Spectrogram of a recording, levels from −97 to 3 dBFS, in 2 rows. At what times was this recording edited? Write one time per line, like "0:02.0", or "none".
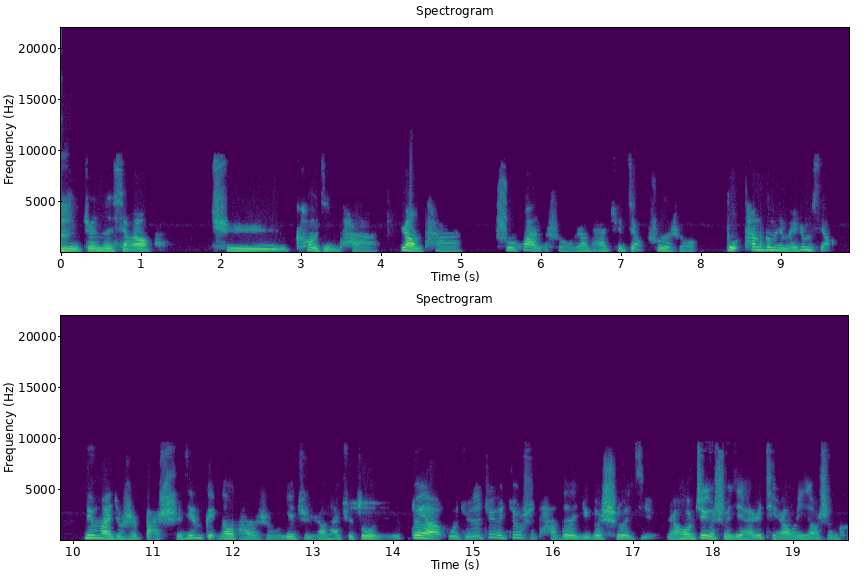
0:14.1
